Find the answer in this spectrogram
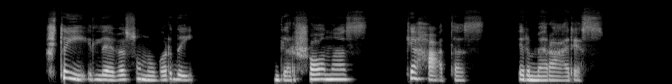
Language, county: Lithuanian, Vilnius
